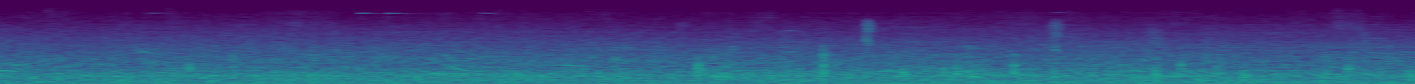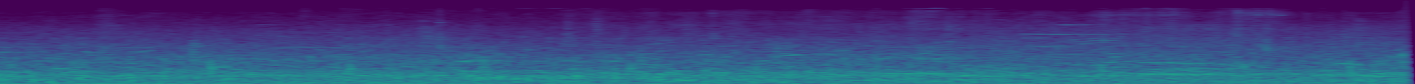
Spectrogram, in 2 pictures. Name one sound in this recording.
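Footsteps tap on stone as men walk.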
